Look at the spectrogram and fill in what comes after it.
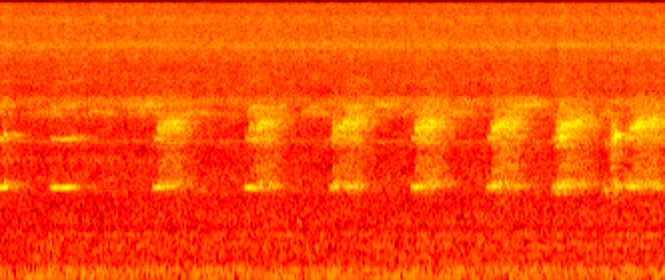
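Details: Night chorus of frogs in Laos, short paired calls with a low and a higher tone, repeated steadily about every two-thirds of a second, some calls overlapping, against a constant low rumble.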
